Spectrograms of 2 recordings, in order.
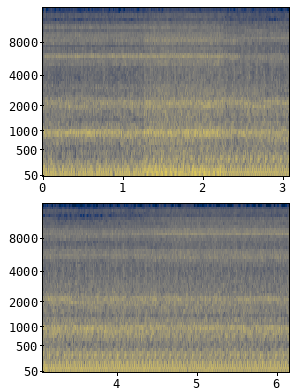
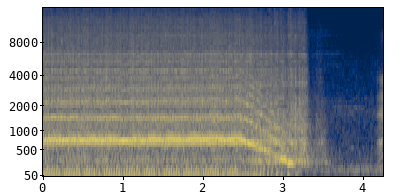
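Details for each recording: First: Air-cooled VW Super Beetle flat-four after replacing alternator, starter and distributor: steady even idle, pace shifts slightly around two seconds, then runs smoothly and consistently. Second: VW Super Beetle after fitting a new alternator, starter and distributor: even air-cooled engine ticking with a thin steady scraping whine that fades at shutdown; cooling fan rubbing its shroud because belt tension pulled the alternator against the plate.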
